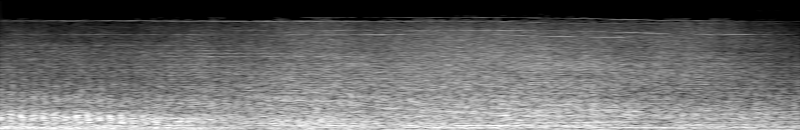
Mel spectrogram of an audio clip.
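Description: Helicopter in flight, a steady rotor and turbine noise with a low hum underneath, easing off slightly toward the end.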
